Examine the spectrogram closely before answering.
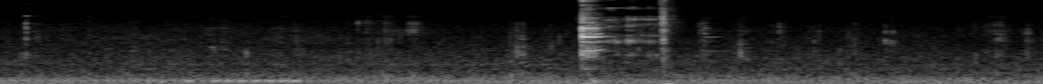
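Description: A metal spoon clinking against a plate while eating: two sharp clinks close together about three seconds in, with a few faint taps around them. A low steady hum stops about a second and a half in.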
